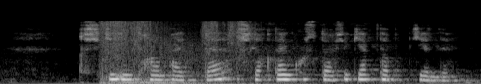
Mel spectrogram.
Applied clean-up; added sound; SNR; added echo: none; Gunshot, gunfire; 14 dB; reverberation time 1.4 s.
